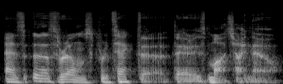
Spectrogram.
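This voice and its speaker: A man playing a grave, benevolent protector god in a video game, speaking in a measured, formal, commanding way. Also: fairly low pitch, animated, a bit bright, a little hiss or hum. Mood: calm, solemn. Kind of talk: solemn cinematic game dialogue. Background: cinematic music.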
